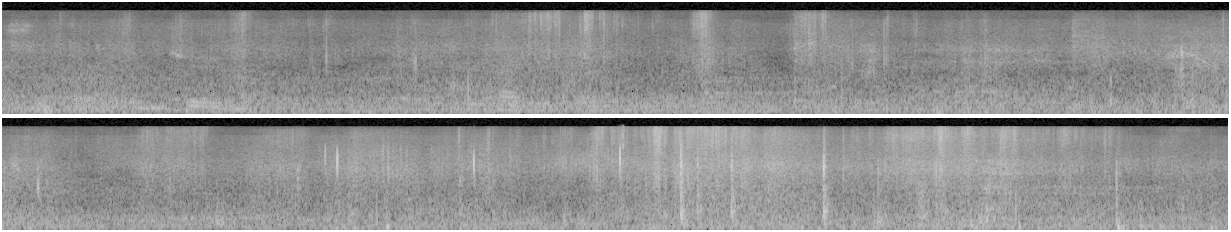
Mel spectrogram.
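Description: Footsteps echo on a hard floor in a large echoing hall.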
